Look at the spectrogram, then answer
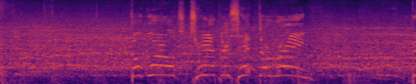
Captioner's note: crowd cheering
